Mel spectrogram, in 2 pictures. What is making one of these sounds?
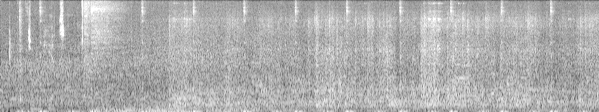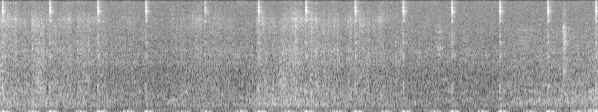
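A turn signal clicks at an even pace.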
